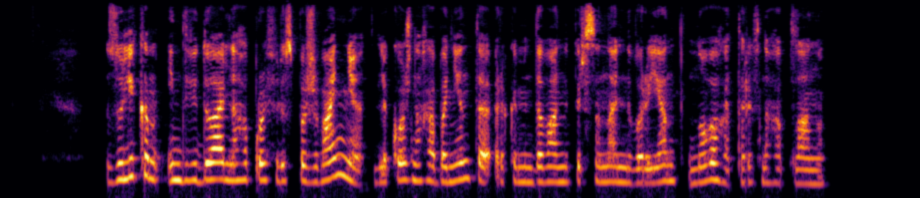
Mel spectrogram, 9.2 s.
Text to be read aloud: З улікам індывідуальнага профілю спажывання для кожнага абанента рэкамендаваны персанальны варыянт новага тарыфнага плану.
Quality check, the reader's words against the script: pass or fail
pass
